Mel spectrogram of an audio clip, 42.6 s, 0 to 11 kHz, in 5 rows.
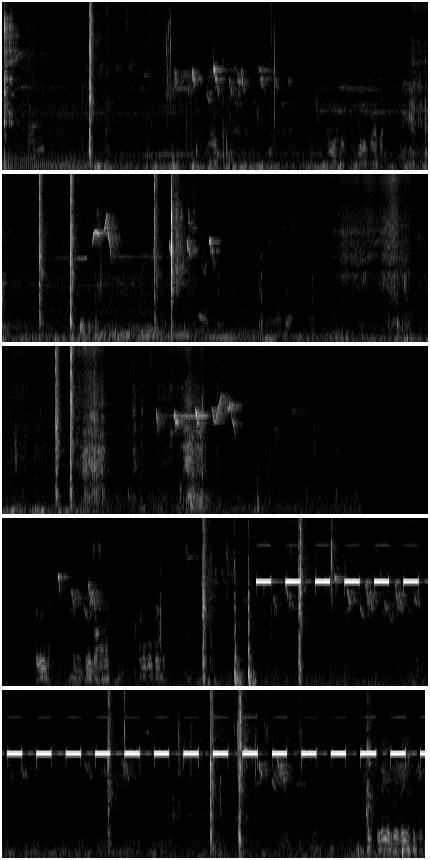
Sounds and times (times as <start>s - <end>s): Smoke detector, smoke alarm: 30.6s - 42.5s.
